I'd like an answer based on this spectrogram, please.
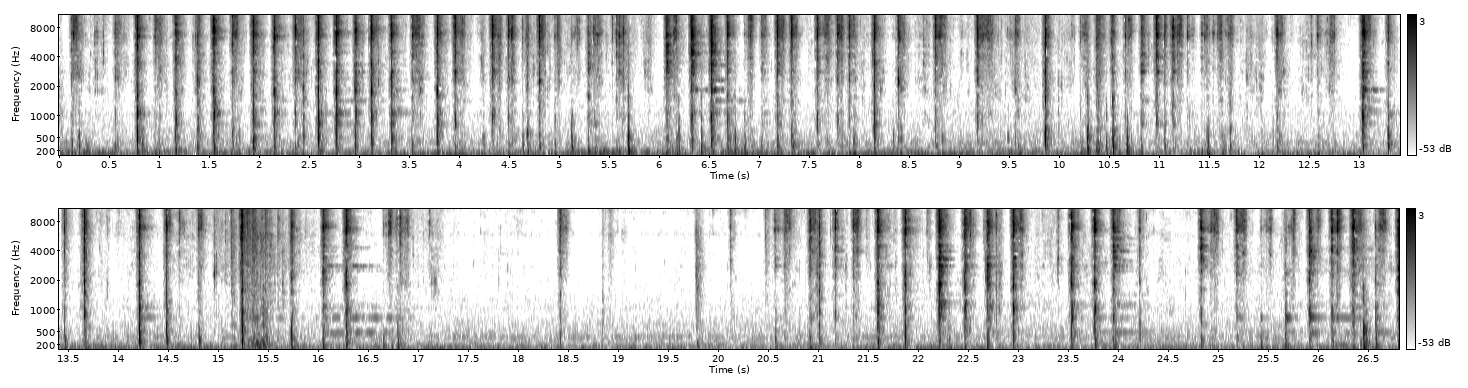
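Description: Metal spoon clinking and scraping against a stainless steel mixing bowl while stirring ceviche: rapid, irregular clicks that thin out for a few seconds about two thirds of the way through, then pick up again.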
